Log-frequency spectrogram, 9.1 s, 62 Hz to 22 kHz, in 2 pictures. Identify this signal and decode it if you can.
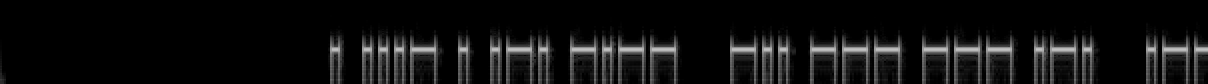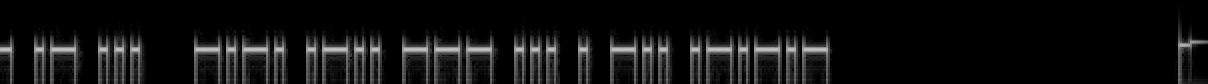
Morse code, heard as a keyed tone, about 40 wpm, 700 Hz. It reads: EVERY DOOR WAS CLOSED.
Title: Sentences from Top 1400 Words 40wpm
